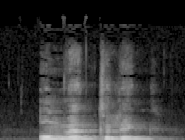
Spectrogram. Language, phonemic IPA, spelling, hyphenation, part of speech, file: Dutch, /ˈɔmˌʋɛn.tə.lɪŋ/, omwenteling, om‧wen‧te‧ling, noun, Nl-omwenteling.ogg
- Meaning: revolution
